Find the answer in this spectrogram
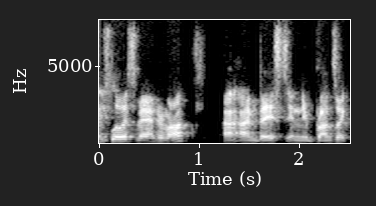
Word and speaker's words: Vandervalk: up how do you say your last name vanderbot okay cool all right and we are going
